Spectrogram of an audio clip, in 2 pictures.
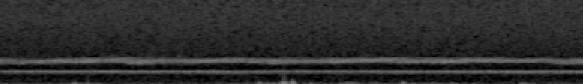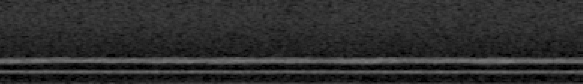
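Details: Spring peepers calling in a dense night chorus in Michigan, with American toads, under stars and some overcast in spring. The peepers form a steady high shrill band, a lower continuous toad trill runs beneath, and a few low thumps come early.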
